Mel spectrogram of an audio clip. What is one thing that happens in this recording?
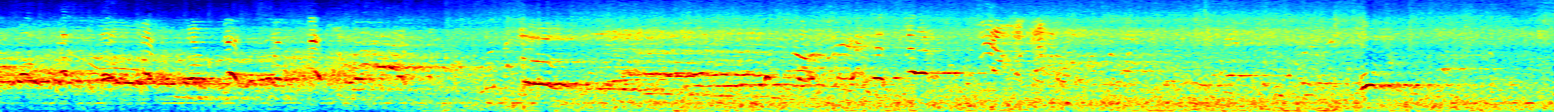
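Children shout and squeal excitedly in an echoing indoor pool.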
